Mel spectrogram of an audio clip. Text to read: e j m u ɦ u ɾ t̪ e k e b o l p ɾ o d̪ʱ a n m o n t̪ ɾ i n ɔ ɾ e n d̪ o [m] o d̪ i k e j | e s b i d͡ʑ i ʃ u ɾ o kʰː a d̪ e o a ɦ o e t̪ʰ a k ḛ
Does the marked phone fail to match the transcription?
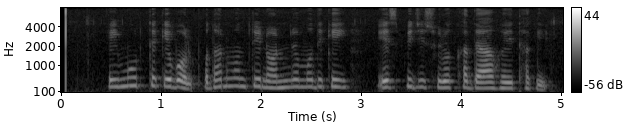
no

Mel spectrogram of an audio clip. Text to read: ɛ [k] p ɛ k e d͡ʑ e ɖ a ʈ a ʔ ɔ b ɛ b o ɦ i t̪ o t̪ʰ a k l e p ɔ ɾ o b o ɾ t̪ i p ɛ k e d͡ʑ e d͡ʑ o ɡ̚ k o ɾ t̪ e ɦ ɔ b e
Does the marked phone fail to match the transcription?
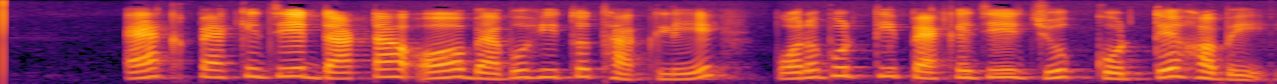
no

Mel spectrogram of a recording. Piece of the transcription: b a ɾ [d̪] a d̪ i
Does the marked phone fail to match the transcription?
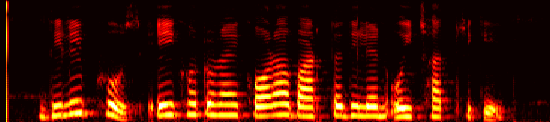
yes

